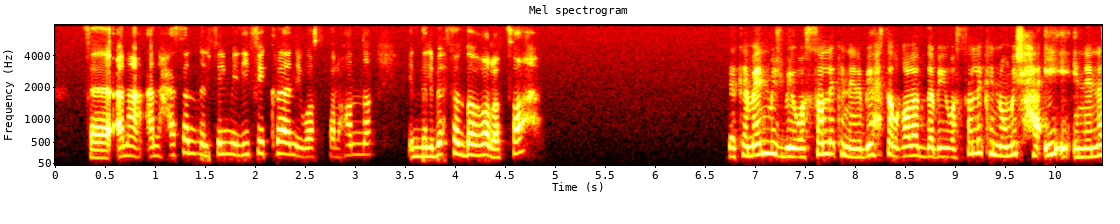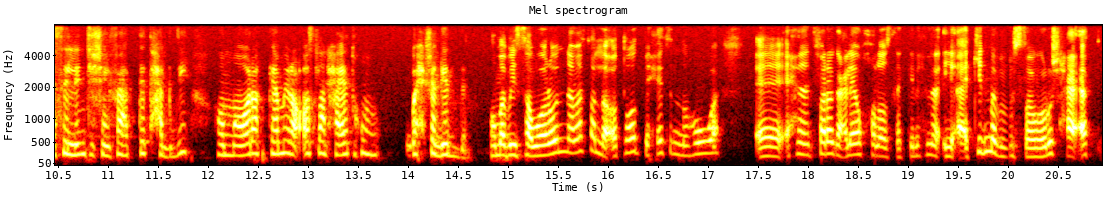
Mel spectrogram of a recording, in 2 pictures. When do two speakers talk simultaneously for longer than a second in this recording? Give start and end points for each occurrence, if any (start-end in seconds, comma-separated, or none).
none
